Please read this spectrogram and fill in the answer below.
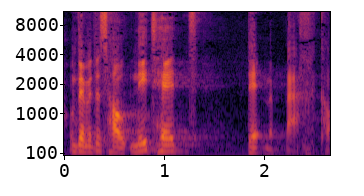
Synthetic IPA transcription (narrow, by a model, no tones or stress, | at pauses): ʊndɛmədəshɑltnɪtɦɛt | d̥ɛt̚məb̥æ̰χkʰɑ̰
